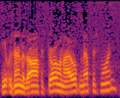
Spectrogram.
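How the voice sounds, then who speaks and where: An actor playing an earnest, deferential deputy with an in an old radio western. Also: male voice, on the high side, steady tone, racing, a bit bright, slightly rough. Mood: eager, concerned. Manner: folksy, eager, respectful. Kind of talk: 1950s American radio western acting. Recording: dull, hissy old-time radio recording.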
